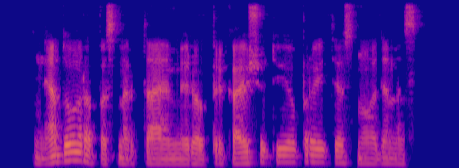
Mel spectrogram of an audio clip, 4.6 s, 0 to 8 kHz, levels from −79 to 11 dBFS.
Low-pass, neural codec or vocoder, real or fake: 7.2 kHz; none; real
